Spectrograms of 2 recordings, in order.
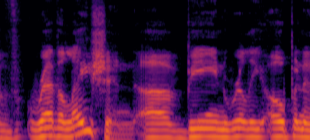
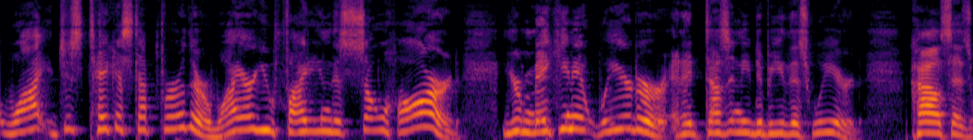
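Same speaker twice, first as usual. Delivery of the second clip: normal talking voice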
